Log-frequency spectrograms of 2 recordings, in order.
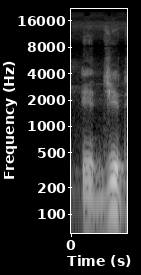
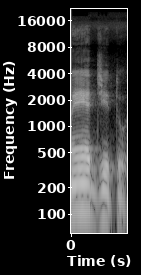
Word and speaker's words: edito: Aqui no caso das leis, porque não há o acento, é edito. Veja só, edito e não édito, é edito, porque a lei seria paroxítona. A rubrica, lembre-se da palavra cuíca.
